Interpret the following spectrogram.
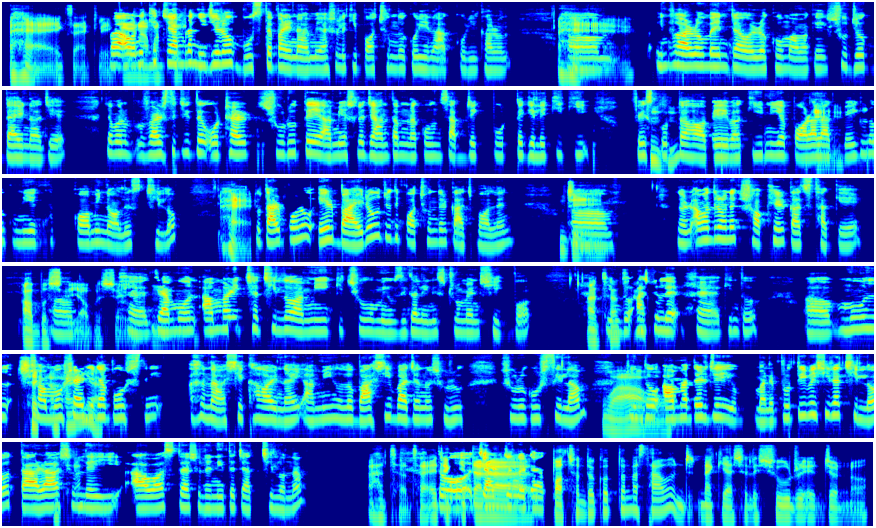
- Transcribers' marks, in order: static; drawn out: "হ্যাঁ"; "এনভায়রনমেন্টটা" said as "ইনভায়রনমেন্টটা"; lip smack; other background noise
- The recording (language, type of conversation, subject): Bengali, unstructured, কেন অনেক মানুষ তাদের পছন্দের কাজ ছেড়ে দেয়?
